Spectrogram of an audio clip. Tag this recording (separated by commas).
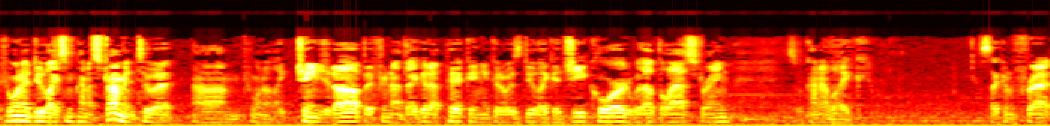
Speech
